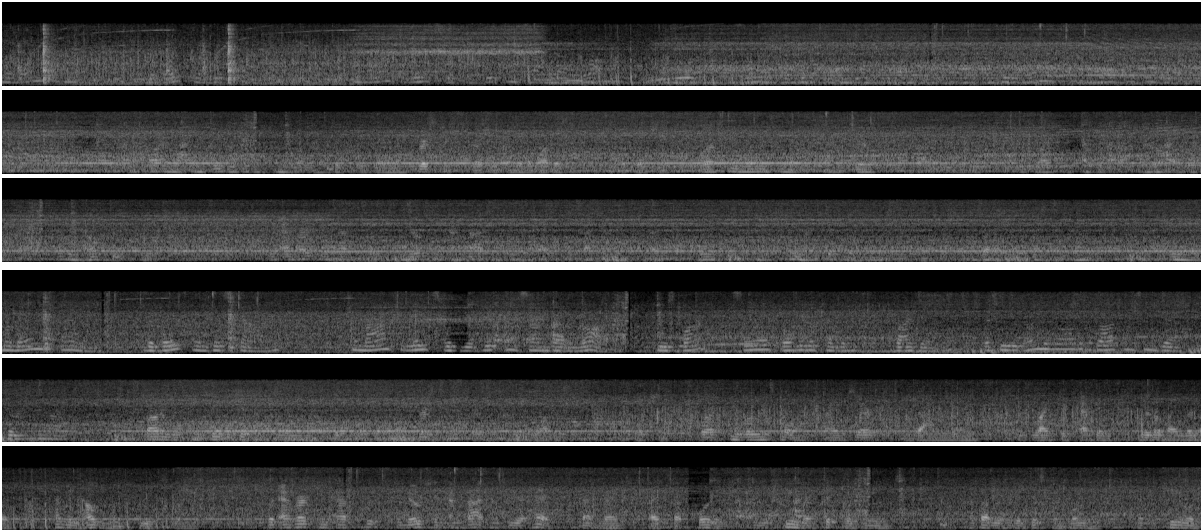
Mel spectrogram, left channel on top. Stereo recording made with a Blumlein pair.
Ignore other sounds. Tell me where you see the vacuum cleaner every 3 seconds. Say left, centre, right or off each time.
left, left, left, left, centre, centre, left, left, left, left, left, left.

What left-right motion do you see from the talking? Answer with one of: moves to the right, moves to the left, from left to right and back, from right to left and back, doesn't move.
from right to left and back.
